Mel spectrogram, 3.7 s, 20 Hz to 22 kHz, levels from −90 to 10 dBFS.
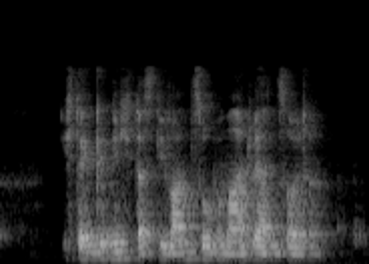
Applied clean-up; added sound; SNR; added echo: none; none; none; reverberation time 1.0 s.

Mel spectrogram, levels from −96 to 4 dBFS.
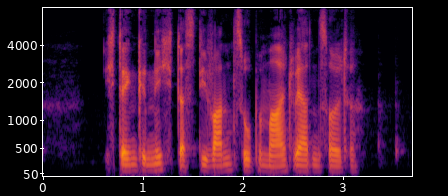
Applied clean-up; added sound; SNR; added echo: none; none; none; none.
